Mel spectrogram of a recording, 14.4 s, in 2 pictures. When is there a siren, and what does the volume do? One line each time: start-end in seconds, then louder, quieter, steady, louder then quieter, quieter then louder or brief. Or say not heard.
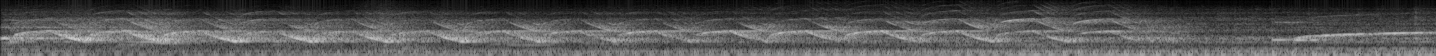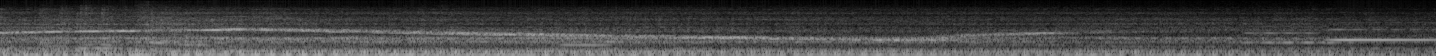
0.0-14.3 quieter.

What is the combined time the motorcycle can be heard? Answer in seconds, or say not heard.
14 s.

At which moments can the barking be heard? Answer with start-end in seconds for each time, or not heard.
not heard.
